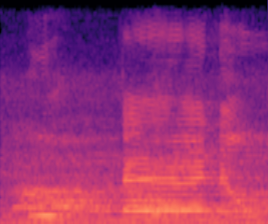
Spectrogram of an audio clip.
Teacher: Pokoknya kalau kita ada nyebutin huruf nun atau mim, pasti ada bunyi gunnah. Pasti ada suara yang mengalir ke rongga hidung atau pangkal hidung.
